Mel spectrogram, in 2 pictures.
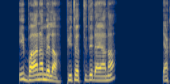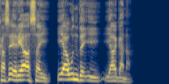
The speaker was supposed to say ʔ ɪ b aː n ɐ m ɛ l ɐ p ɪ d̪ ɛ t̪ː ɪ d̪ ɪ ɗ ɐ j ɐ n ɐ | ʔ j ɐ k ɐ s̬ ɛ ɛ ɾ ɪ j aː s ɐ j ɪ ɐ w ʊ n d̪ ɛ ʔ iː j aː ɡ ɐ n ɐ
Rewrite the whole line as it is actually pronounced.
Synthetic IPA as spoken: ʔ ɪ b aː n ɐ m ɛ l ɐ p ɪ t̪ ɛ t̪ː ɪ d̪ ɪ ɗ ɐ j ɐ n ɐ | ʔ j ɐ k ɐ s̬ ɛ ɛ ɾ ɪ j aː s ɐ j ɪ ɐ w ʊ n d̪ ɛ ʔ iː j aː ɡ ɐ n ɐ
